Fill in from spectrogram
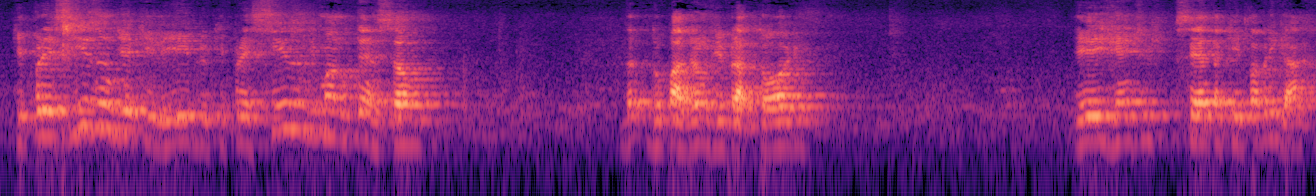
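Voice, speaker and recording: A man's voice: fairly high pitch, a little hiss or hum. A man giving a spiritist lecture to a congregation, earnest and admonishing, speaking frankly to the audience. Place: lecture hall of a spiritist center. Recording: echoey hall, mic at a distance.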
